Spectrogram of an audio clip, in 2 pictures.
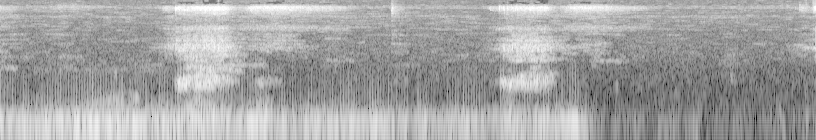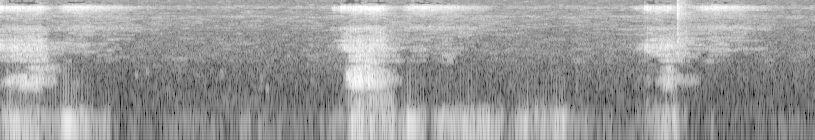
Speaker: Buster, Buster, Buster. Snoring, you're snoring.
